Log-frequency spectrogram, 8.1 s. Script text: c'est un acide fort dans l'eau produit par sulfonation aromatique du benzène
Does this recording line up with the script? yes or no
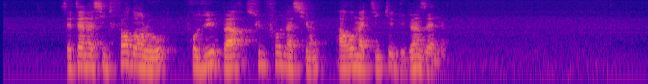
yes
